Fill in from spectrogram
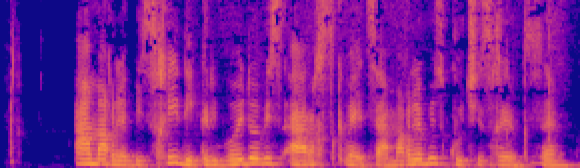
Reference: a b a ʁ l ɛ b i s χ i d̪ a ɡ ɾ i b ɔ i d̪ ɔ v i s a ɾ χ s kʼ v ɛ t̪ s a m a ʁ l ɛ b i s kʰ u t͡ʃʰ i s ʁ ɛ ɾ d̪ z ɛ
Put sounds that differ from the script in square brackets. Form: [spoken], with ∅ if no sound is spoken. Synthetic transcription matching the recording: a [m] a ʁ l ɛ b i s χ i d̪ [i] ɡ ɾ i b ɔ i d̪ ɔ v i s a ɾ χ s kʼ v ɛ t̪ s a m a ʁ l ɛ b i s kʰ u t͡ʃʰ i s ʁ ɛ ɾ d̪ z ɛ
